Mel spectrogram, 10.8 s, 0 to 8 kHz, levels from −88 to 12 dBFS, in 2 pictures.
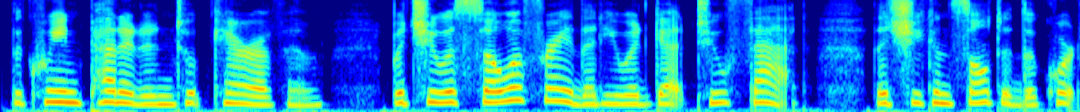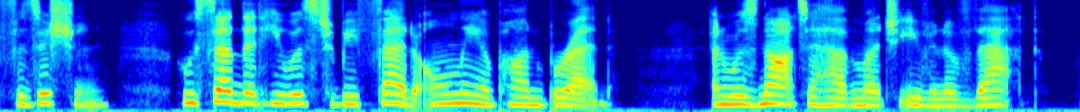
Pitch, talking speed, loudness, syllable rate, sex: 235 Hz, 250 wpm, -22 LUFS, 6.0 syllables/s, female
